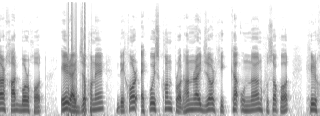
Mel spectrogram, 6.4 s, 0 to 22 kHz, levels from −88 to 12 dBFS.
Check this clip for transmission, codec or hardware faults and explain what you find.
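There's one fault: processor overload crackle from about 1.34 to 1.84 s. The processor kept missing its deadlines, and each missed buffer replayed a sliver of old audio with hard edges. That points to about twenty misses on buffers of a few milliseconds, heard as a gritty tearing over the speech.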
